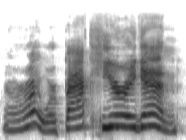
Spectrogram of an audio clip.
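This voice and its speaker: Young woman, anime reaction host, casual chat, laughs often, swears in outbursts, small home room, fairly high voice. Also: measured pace, sharp tone.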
